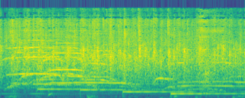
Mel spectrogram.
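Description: An audience applauds steadily and loudly for the whole stretch, a dense wash of many hands clapping, with a few sustained musical tones playing underneath.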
